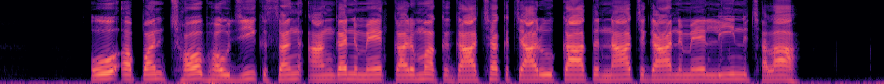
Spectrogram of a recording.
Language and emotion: Maithili, neutral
